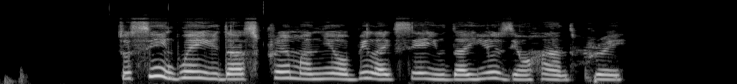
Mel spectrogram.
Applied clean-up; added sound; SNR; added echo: neural mask model Resemble Enhance denoiser.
